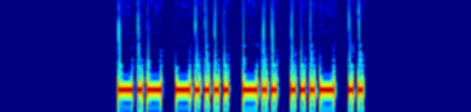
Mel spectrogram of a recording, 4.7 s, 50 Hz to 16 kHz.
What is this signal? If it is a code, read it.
Morse code, heard as a keyed tone, about 25 wpm, 700 Hz. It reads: K6DVI
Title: USA Call Signs - 5 Characters - 4x Character Spacing - 25wpm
